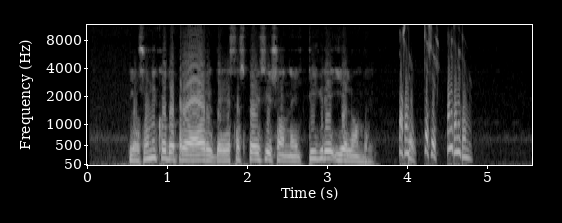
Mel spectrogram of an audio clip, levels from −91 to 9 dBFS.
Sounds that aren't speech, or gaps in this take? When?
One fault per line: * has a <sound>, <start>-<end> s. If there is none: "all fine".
* has a chirp, 3.9-4.8 s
